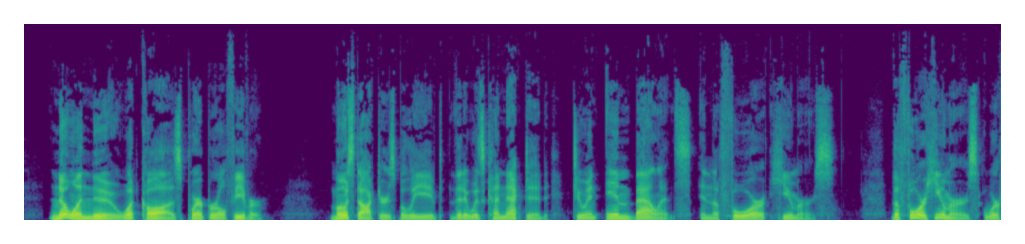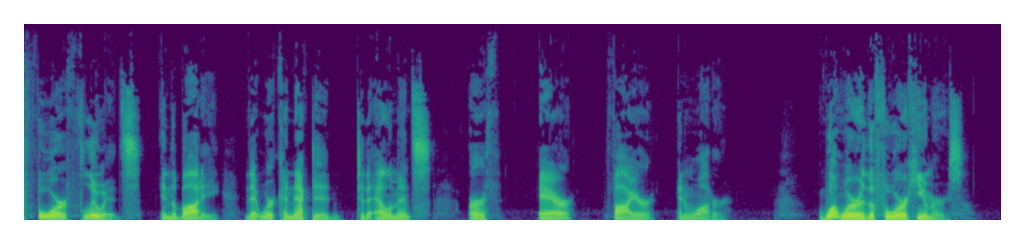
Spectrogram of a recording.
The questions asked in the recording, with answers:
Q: What were the four humors?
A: The four humors were four fluids in the body.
